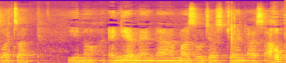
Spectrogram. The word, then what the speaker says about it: Mvzzle: I mean, look, but your stage name is Mvzzle, man. I've never. First of all, am I saying it right? And how did you get that name? Oh yeah, you are saying it right. It's Mvzzle.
